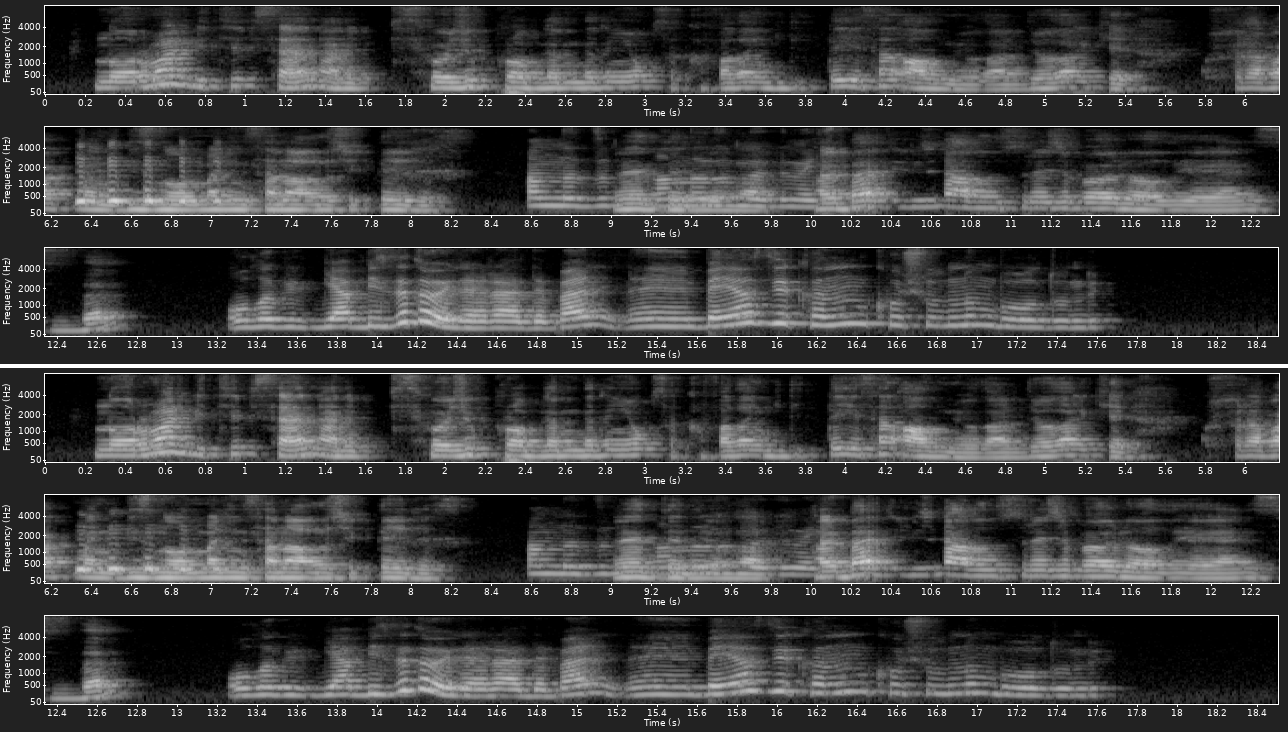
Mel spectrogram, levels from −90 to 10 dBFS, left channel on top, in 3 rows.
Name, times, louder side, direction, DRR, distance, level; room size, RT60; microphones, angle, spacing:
voice 1, 0.3-5.5 5.9-8.1 9.0-9.8 10.0-10.4 10.7-12.7, right 2 dB, 40° right, 2.6 m, -25 dB
voice 2, 6.5-6.9 8.6-10.0 10.5-10.6 13.3-17.6, left 3 dB, 80° left, 1.5 m, -25 dB
18.5 x 6.5 x 2.4 m
head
